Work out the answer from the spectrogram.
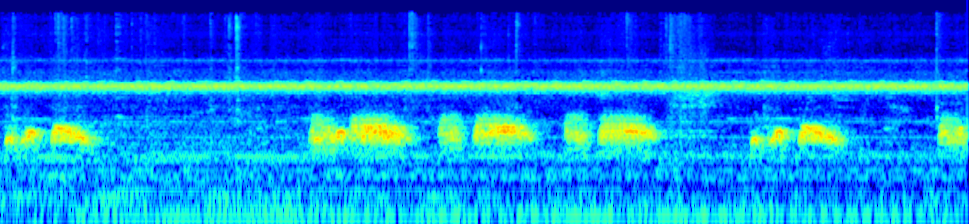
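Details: Spotted dove in the Cà Mau tú style, delivering paired coos: a short low note followed by a longer, fuller coo, groups spaced a couple of seconds apart, over a thin constant high tone.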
